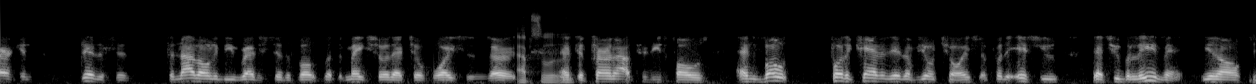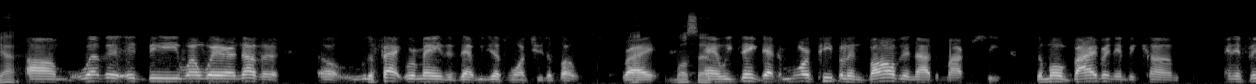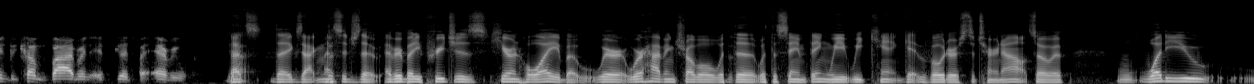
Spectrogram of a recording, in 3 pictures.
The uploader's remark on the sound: we spoke by phone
